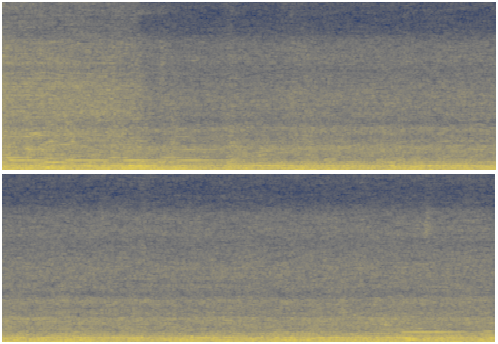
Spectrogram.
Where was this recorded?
on a subway train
